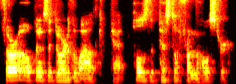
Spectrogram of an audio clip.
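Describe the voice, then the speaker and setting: A man with a medium-pitched voice narrates a screenplay, reading out action and scene headings. He is recorded in an echoey room. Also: fast.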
